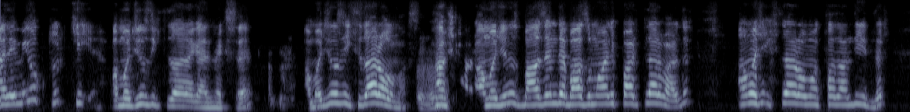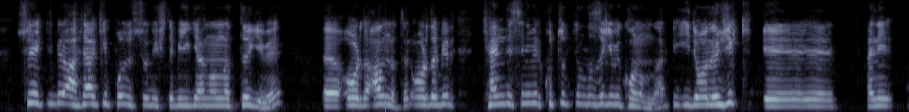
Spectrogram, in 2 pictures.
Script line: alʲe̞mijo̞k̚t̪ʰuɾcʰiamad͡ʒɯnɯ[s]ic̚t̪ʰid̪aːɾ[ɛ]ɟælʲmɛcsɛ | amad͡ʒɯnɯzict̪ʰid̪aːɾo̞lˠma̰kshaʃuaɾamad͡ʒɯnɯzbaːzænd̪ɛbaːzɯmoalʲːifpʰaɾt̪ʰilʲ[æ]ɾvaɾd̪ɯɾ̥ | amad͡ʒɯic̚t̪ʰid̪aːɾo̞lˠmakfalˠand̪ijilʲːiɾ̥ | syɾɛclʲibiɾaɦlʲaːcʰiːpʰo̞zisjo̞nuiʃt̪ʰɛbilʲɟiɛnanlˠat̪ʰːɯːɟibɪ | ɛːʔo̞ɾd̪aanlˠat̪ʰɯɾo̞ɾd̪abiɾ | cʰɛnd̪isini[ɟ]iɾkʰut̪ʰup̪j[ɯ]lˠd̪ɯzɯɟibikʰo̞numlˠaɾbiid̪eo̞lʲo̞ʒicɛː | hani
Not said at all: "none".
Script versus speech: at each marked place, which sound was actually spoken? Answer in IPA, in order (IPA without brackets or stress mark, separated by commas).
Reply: z, a, æ, b, ɯ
